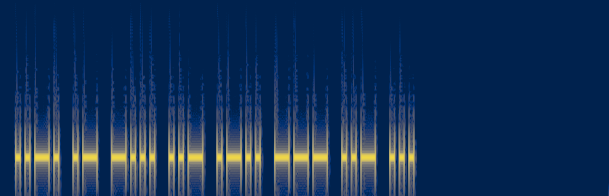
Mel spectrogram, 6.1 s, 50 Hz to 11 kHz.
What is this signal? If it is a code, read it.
Morse code, heard as a keyed tone, about 25 wpm, 700 Hz. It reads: FABULOUS
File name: 8 Letter Words - First 3 Letters Given - 25wpm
